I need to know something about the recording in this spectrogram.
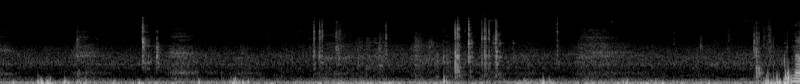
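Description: Scattered light clicks and taps of pliers and metal hardware being worked at a steel boat-trailer winch post, with a cluster of sharper clicks about three to five seconds in, over a steady low rumble.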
